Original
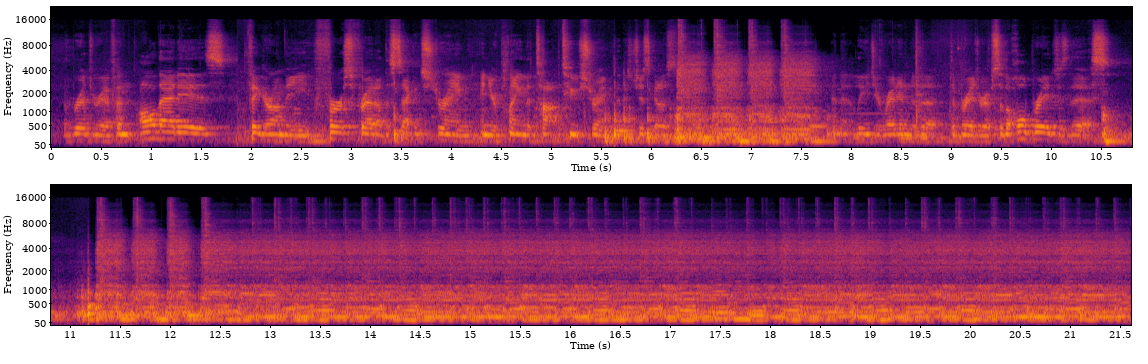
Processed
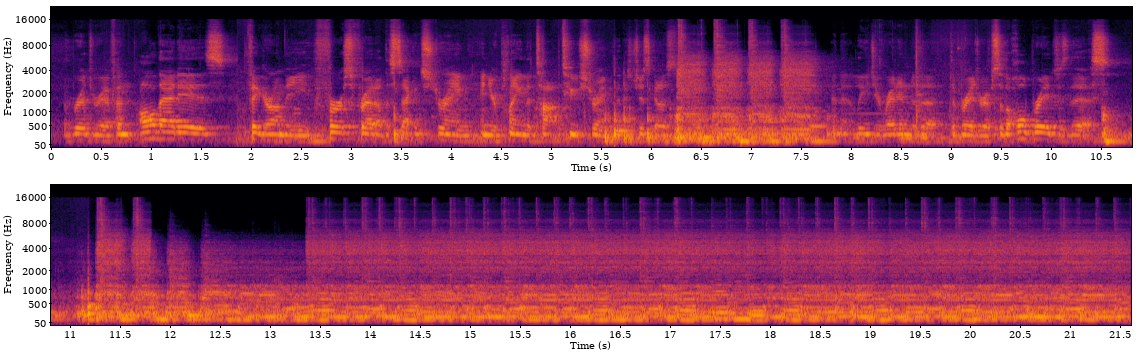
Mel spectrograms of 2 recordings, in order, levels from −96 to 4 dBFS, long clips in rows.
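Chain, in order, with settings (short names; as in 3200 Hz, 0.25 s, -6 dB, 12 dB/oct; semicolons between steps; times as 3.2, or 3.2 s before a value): 11.8–13.35 LPF 2100 Hz -> 1100 Hz 12 dB/oct; gain +2 dB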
